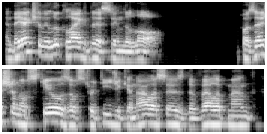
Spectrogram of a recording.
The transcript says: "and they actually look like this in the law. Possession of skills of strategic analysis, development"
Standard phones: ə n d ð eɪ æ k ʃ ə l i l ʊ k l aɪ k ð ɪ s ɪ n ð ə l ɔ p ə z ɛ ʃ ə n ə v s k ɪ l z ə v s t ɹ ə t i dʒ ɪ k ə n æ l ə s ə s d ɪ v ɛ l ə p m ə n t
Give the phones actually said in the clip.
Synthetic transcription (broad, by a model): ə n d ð eɪ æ k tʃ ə l i l ʊ k l aɪ k ð ɪ s ɪ n ð ə l ɔ p ə z ɛ ʃ ə n ə v s k ɪ l z ə v s t ɹ ə t i dʒ ɪ k ə n æ l ə s ə s d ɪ v ɛ l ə p m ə n t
